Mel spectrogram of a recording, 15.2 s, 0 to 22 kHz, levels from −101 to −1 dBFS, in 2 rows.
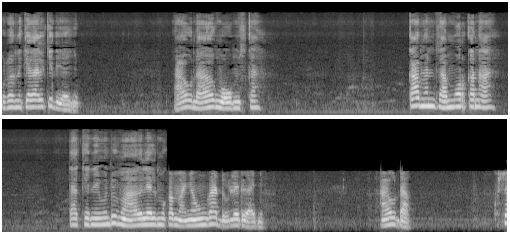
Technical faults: HE-AAC compression; input switched to a poorer device

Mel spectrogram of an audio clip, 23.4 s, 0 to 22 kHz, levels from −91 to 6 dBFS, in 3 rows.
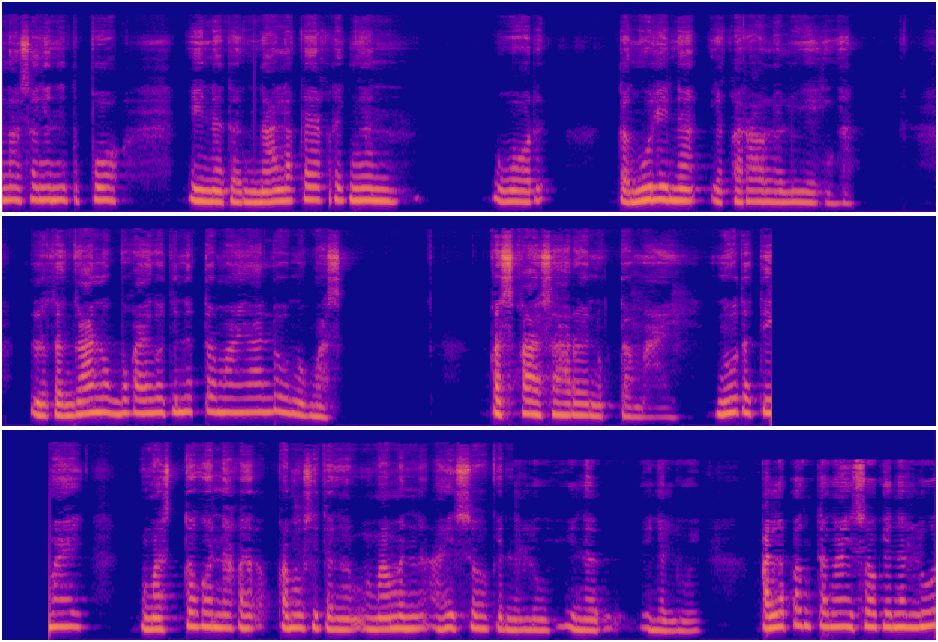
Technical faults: audio dropout to silence; adaptive stream at a lower bitrate

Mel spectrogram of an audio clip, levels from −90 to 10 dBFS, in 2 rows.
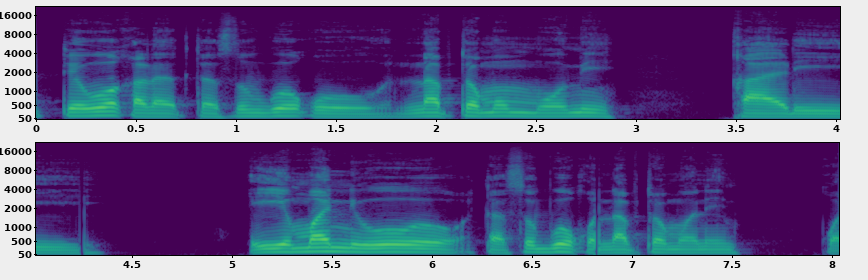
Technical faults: Bluetooth dropout

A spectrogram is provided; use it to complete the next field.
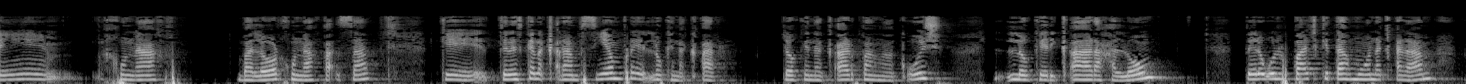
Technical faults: Vorbis compression

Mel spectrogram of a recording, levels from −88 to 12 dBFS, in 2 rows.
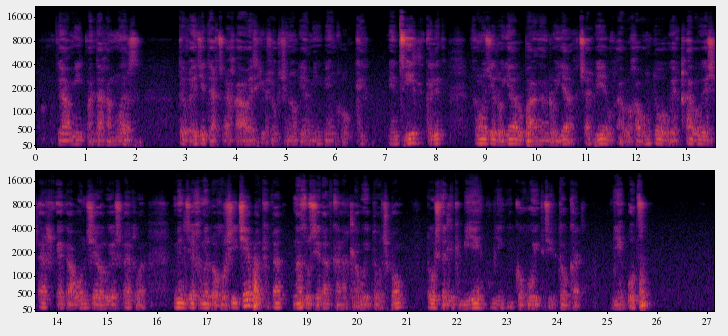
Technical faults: none

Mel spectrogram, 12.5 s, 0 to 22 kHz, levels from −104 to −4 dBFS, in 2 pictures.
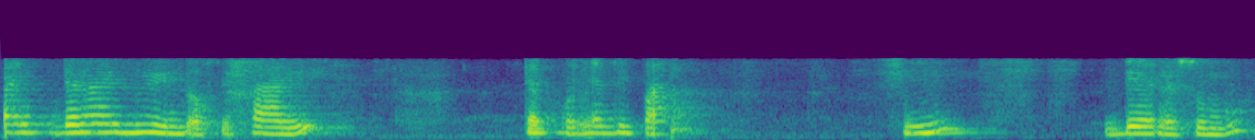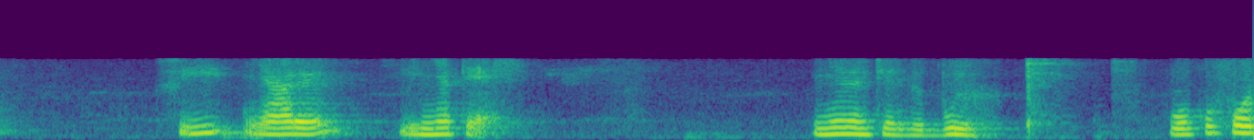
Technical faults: VoIP packet loss concealed by the speech codec

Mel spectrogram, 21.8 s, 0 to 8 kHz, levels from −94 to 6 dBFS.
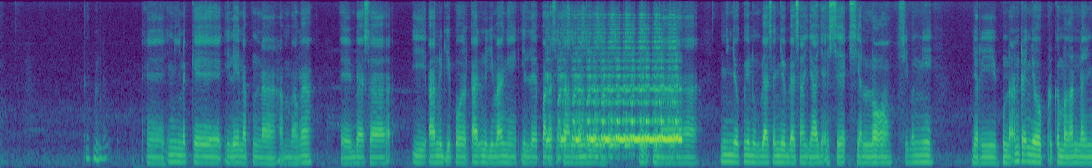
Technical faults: feedback howl

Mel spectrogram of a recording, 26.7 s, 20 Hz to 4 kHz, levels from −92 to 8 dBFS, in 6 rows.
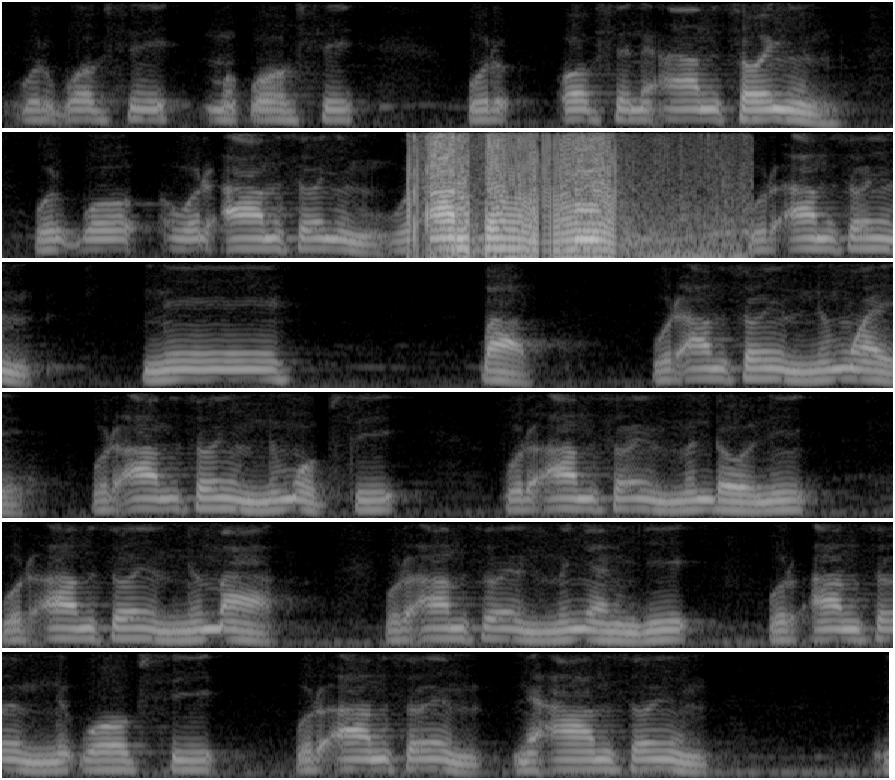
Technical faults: mu-law and A-law mixed up

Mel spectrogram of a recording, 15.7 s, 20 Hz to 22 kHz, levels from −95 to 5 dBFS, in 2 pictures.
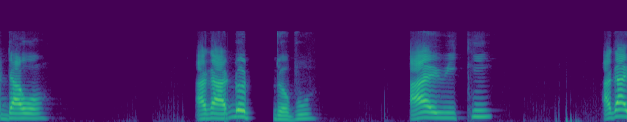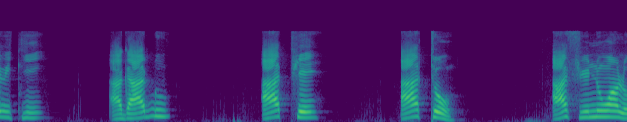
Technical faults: repeated stalls (stutter); call audio freeze; jitter buffer slow-down; jitter buffer speed-up

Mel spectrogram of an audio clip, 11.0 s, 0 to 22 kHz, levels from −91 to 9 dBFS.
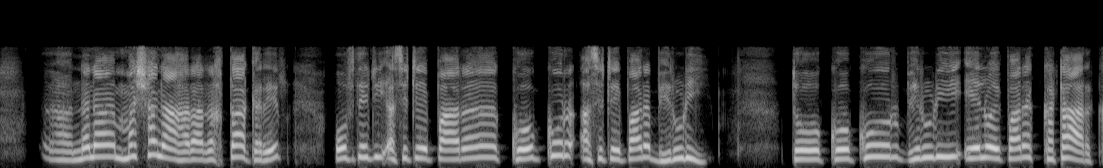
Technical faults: Dolby Digital compression

